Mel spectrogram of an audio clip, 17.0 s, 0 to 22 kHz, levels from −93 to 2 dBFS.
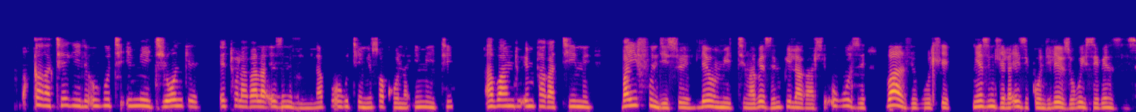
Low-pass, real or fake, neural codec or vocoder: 5.4 kHz; real; none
